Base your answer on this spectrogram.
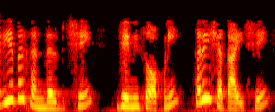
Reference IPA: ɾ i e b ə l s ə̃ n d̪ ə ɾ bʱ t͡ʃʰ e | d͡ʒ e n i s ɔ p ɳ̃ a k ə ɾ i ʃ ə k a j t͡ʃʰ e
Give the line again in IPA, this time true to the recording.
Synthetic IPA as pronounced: ɾ i e b ə l s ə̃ n d̪ ə ɾ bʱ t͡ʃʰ e | d͡ʒ e n i s ɔ p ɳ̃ i k ə ɾ i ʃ ə k a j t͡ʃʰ e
